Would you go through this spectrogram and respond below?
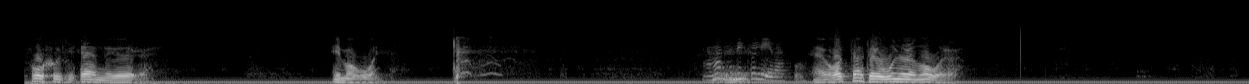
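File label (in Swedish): Kopparberg Västmanland, dialekter; Folkminnen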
